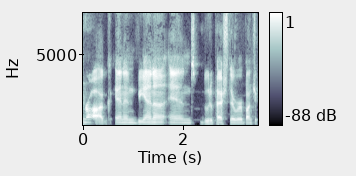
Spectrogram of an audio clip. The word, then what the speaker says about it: Budapest: to Budapest and then which is pronounced Budapest oh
